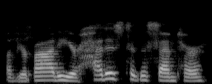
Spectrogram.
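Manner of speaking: usual speaking voice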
